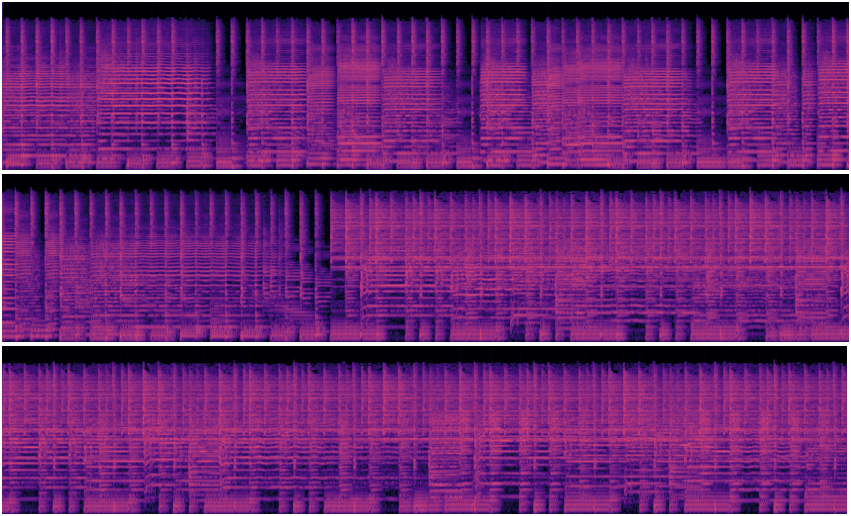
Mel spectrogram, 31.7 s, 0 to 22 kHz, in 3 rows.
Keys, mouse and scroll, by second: 0.3 scroll up 1, 6.3 click, 7.8 0, 17.0 g, 24.4 click, 25.6 0.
